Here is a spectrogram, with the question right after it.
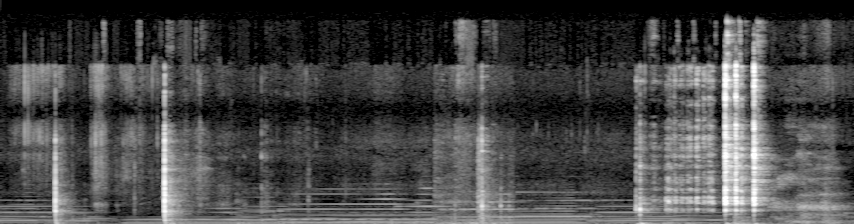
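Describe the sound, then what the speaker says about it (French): A knife cuts through a gluten-free chocolate and chestnut cream fondant cake, sharp clicks of the blade hitting the plate at scattered intervals, with soft scraping between and a quick cluster of taps near the end. "Maman avait déjà commencé à couper."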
